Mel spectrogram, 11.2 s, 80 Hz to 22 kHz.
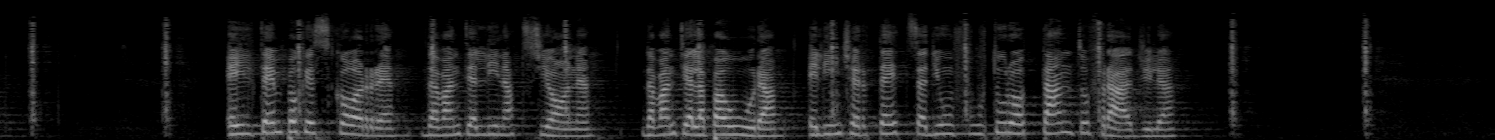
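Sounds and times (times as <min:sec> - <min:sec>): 
clock ticking: 0:00.0 - 0:00.6, 0:01.2 - 0:02.6, 0:03.2 - 0:05.5, 0:06.1 - 0:08.6, 0:09.2 - 0:09.5, 0:10.2 - 0:10.5
speech: 0:01.7 - 0:08.9.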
